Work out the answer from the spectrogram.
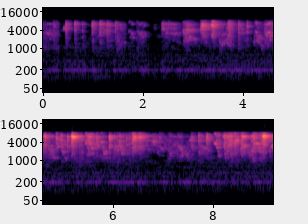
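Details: Budgie chirping, starting with sparse scratchy notes that build into a busy run of high warbling chatter and squeaks, over a faint low indoor hum.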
